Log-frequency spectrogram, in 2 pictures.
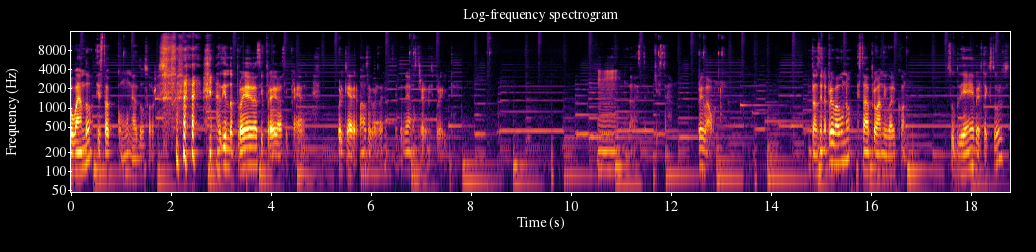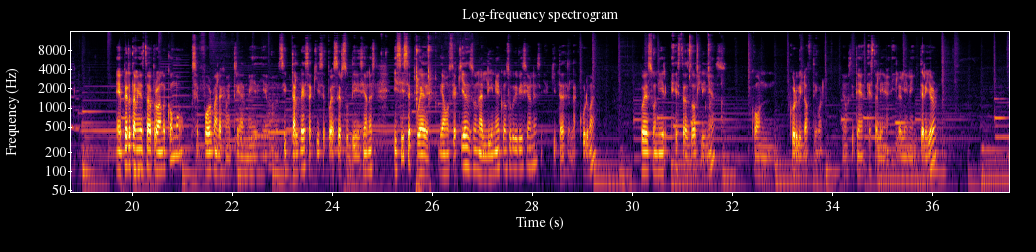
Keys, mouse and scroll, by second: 3.3 scroll down 1, 3.5 scroll up 1, 3.5 scroll down 1, 3.6 scroll up 1, 3.7 scroll down 1, 3.9 scroll up 1, 5.2 click, 6.7 click, 8.3 click, 9.1 click, 10.6 scroll down 1, 11.0 scroll up 1, 11.6 click, 12.9 click, 14.3 middle click, 16.7 middle click, 17.6 middle click, 18.0-18.4 scroll down 1, 18.4 middle click, 18.8 scroll up 1, 19.8 middle click, 20.4 middle click, 21.6-22.7 middle drag, 23.8 middle click, 24.4 middle click, 24.9 click, 25.9 Delete, 26.0 middle click, 27.5 middle click, 29.6 middle click, 30.3 click, 31.2 Delete, 31.3 middle click, 31.8 middle click, 32.2 middle click, 33.3 middle click, 36.5 ctrl+z.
